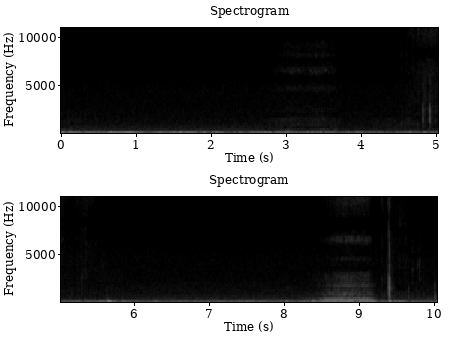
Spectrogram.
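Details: A sleeping mame Shiba Inu snores softly, with a few rough, breathy snorts over a quiet low rumble.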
